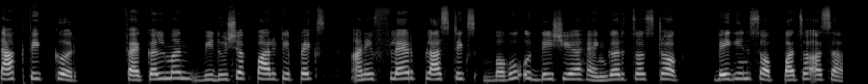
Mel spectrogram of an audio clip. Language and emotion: Goan Konkani, neutral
